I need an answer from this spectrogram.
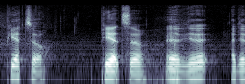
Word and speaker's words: piezo: How do you pronounce piezo?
